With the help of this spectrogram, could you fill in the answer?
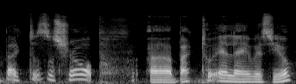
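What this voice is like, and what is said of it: Put-on German accent. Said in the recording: “I said that in a German accent.”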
